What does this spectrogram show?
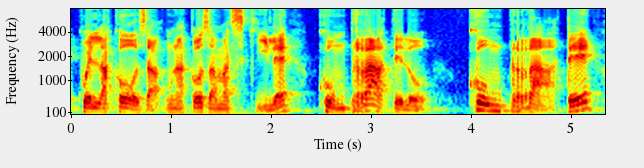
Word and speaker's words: compratelo: Oppure comprate, ora vogliamo dire comprate quella cosa, una cosa maschile, compratelo. Compratelo. L'accento non si sposta, rimane sempre su comprate.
